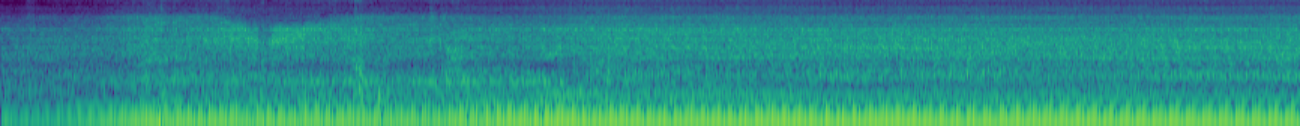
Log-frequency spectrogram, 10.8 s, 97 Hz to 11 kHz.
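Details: 2021 Jeep Gladiator EcoDiesel, 18 months old, first start after fuel filter change and air purging: steady, even diesel idle with a smooth low drone, no misses or knocks; running cleanly, no leaks found.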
